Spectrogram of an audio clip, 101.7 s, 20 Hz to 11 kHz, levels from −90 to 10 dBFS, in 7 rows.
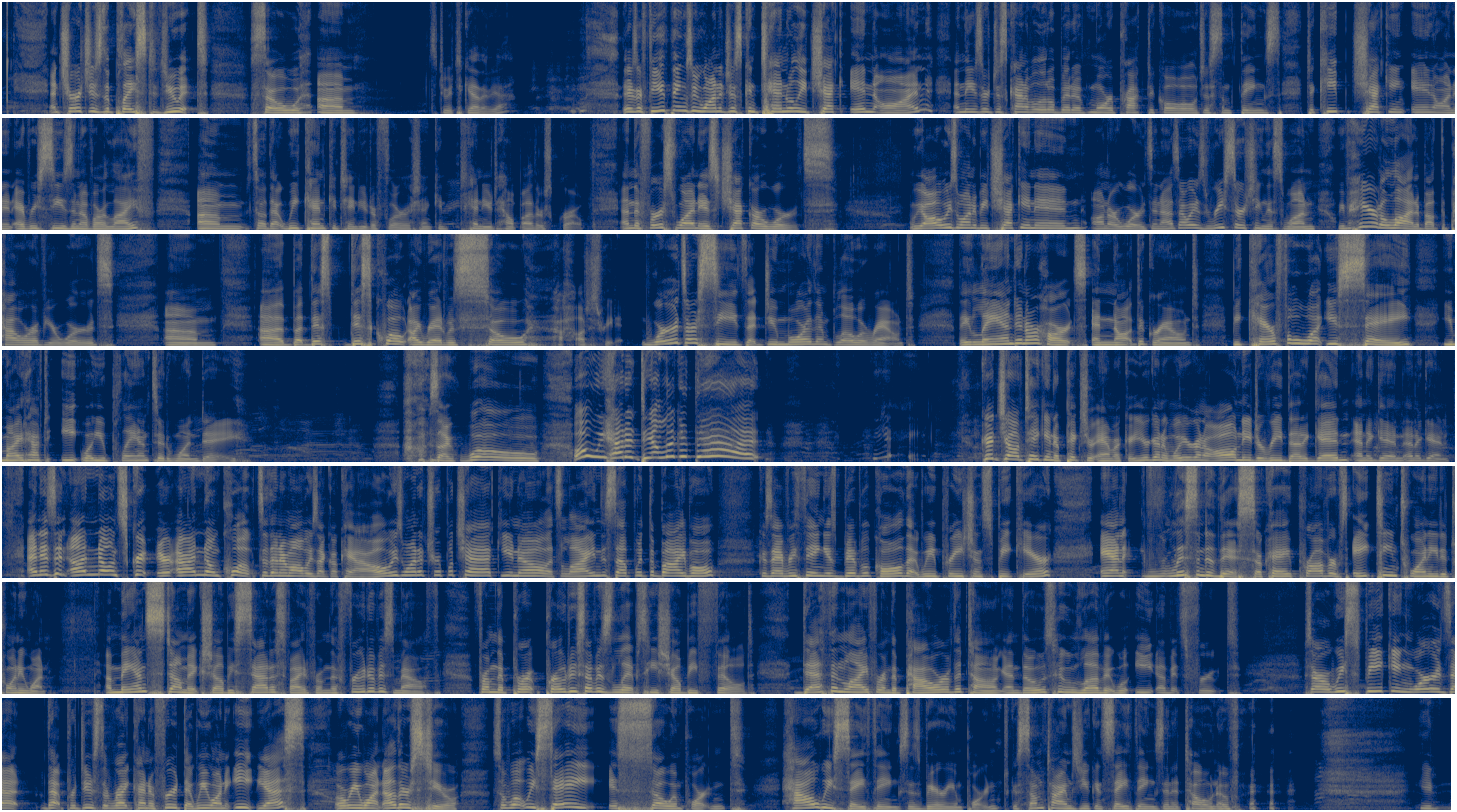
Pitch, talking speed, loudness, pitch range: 230 Hz, 190 wpm, -27 LUFS, 205-275 Hz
